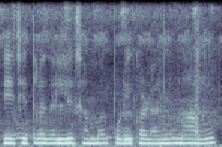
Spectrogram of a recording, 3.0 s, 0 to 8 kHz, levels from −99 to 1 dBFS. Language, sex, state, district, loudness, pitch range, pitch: Kannada, female, Karnataka, Koppal, -12 LUFS, 225-235 Hz, 230 Hz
